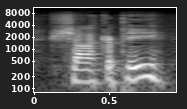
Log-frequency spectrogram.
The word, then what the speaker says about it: Shakopee: There are definitely some cases in Shakopee. Did not know that's how you pronounce that city, but I looked it up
